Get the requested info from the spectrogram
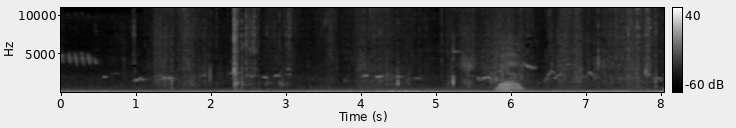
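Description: Short, faint bird chirps scattered over a steady low rumble, with one sharp click a couple of seconds in.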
